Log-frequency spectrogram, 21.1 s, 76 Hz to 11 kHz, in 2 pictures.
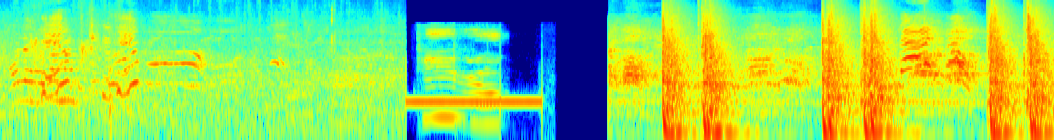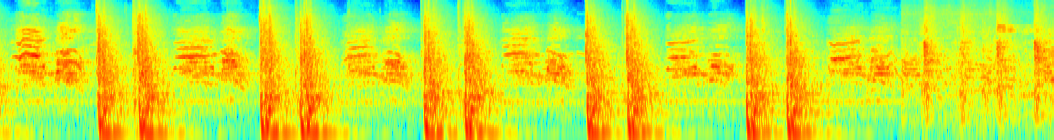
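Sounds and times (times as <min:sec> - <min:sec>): football supporters chanting: 0:06.1 - 0:21.0
drum beats: 0:06.6 - 0:07.6, 0:08.2 - 0:10.9, 0:11.5 - 0:12.5, 0:13.1 - 0:14.1, 0:14.8 - 0:15.8, 0:16.4 - 0:17.4, 0:18.0 - 0:21.0.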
